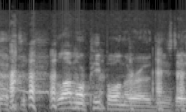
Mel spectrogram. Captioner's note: laughs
